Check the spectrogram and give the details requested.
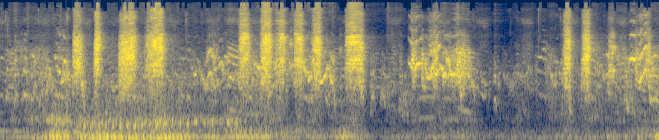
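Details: Birds chirping while eating food: dense bursts of high, scratchy chirps and squawky chatter come in quick clusters, with low muffled thumps underneath during the first second and a half.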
